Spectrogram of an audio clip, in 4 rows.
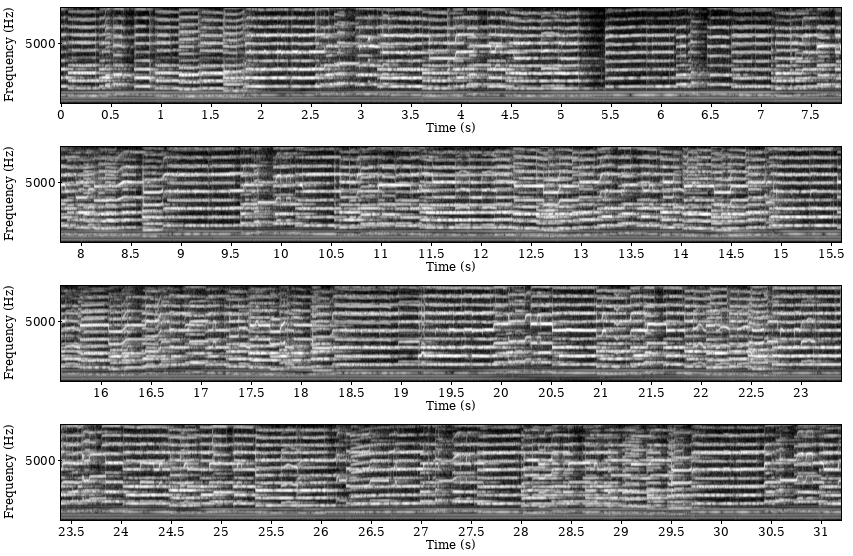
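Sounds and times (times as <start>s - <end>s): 
biniou playing at a festival: 0.0s - 31.1s.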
